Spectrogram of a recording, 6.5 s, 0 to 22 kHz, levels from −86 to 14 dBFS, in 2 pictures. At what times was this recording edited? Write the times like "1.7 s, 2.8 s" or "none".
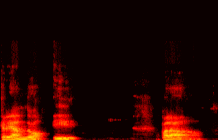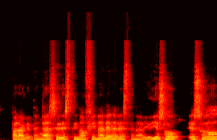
none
